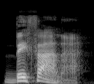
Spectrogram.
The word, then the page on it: befana: Italian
